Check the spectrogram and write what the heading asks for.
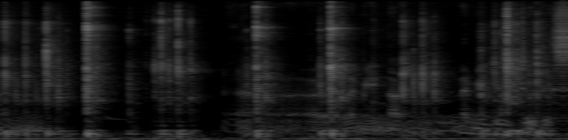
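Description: Computer keyboard being used: irregular clicks of single keystrokes as arrow and shift keys are pressed while editing.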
